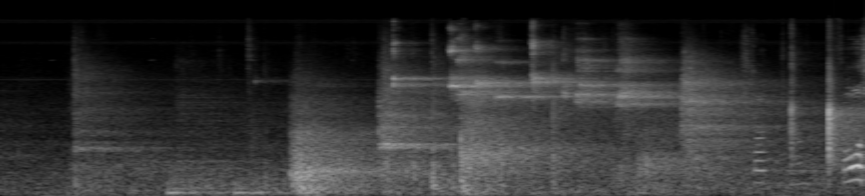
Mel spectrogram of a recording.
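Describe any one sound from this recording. A ball thuds against the walls and floor.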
